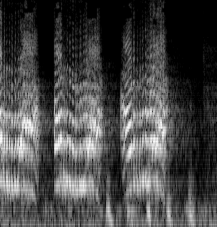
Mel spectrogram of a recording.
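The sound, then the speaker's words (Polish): A parrot squawks three times in quick succession, each call loud, harsh and raspy, with short gaps between and a fainter trailing note at the end. “A skrzecz sobie, skrzecz.”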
